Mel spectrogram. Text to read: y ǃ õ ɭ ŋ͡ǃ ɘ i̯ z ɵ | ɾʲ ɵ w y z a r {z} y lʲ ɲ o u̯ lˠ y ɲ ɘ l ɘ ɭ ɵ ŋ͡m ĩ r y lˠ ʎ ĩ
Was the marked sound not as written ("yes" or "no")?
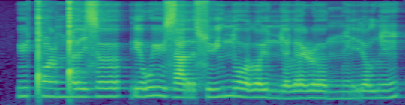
yes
